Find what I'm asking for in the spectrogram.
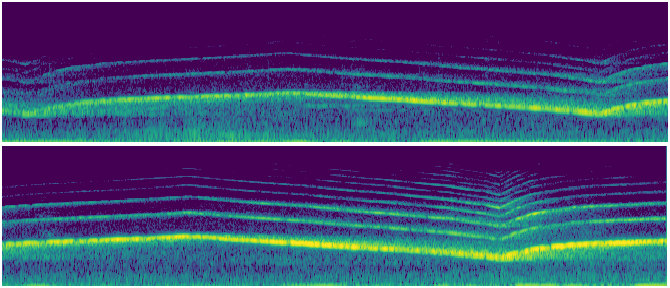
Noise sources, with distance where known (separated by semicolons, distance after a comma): siren, near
